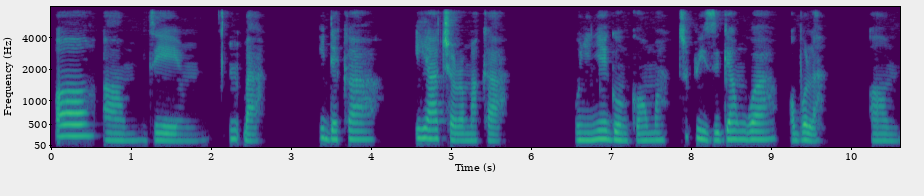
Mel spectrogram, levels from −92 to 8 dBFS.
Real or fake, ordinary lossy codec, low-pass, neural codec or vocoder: real; none; 7.2 kHz; none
